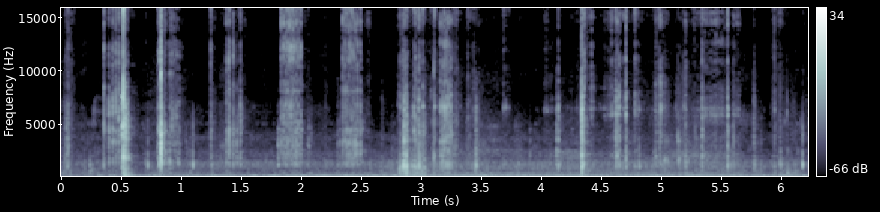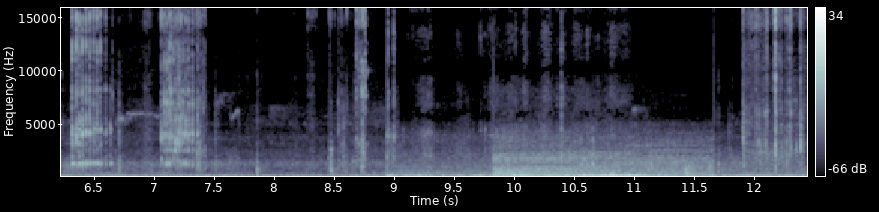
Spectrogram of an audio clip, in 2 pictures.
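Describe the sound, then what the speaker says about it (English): Ratchet and wrench work removing valve cover bolts and connectors on a Honda/Acura 3.2 V6 J-series engine, with close, irregular metallic clicks and clatter, followed by a louder rustling, scraping handling sound near the end. "you're gonna remove all of these bolts and these connectors"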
